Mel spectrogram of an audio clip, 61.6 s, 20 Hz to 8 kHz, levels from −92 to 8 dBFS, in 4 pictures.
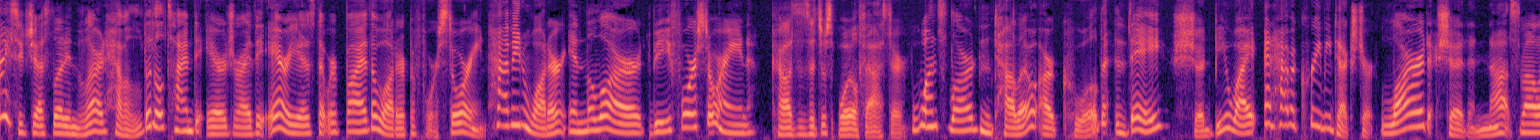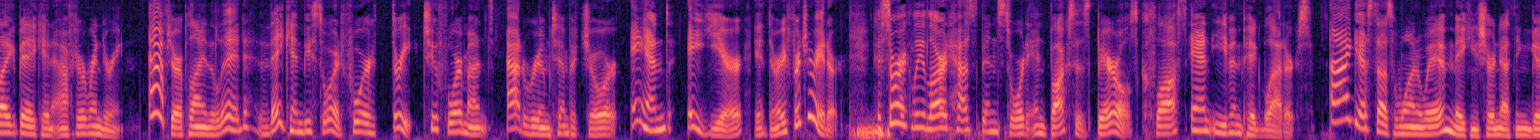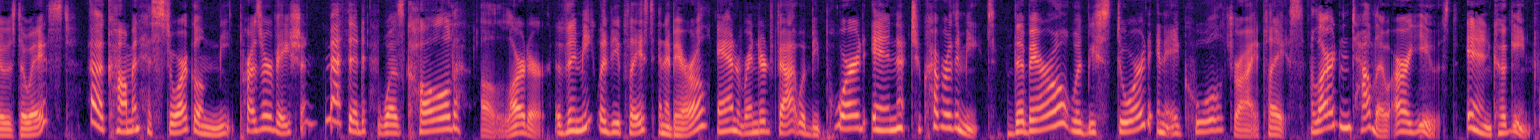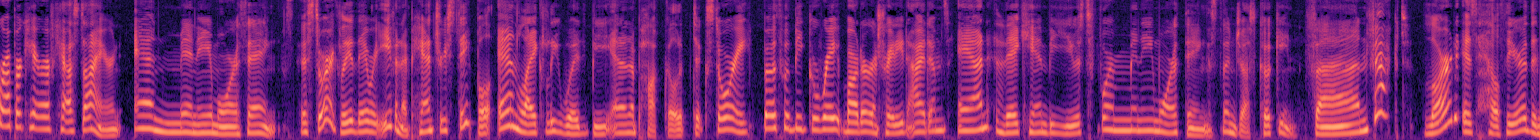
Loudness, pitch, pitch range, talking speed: -17 LUFS, 205 Hz, 170-255 Hz, 195 wpm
